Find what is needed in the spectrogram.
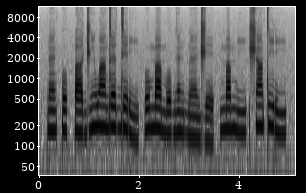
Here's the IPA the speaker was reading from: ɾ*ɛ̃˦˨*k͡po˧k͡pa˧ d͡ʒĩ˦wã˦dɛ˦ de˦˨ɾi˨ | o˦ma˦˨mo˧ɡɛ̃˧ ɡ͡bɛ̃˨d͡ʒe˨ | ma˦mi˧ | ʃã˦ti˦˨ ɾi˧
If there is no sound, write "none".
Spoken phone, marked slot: ɛ̃˧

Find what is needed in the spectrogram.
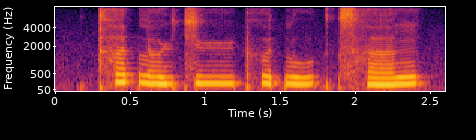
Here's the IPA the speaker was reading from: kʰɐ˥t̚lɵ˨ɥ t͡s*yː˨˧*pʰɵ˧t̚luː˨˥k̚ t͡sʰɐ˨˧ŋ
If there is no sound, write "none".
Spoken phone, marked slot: yː˨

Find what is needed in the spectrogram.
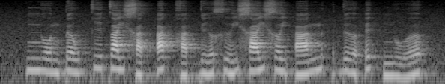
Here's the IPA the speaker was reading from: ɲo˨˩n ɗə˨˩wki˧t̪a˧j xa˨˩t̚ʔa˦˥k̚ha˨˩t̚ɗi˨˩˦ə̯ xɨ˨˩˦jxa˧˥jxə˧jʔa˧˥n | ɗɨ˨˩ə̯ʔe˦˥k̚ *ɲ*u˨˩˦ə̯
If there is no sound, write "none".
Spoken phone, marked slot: ɲ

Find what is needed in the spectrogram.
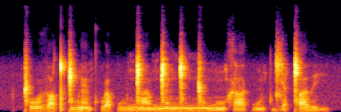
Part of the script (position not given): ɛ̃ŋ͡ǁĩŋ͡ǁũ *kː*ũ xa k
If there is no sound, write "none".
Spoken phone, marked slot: ŋ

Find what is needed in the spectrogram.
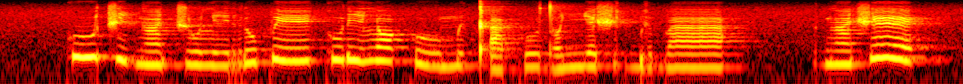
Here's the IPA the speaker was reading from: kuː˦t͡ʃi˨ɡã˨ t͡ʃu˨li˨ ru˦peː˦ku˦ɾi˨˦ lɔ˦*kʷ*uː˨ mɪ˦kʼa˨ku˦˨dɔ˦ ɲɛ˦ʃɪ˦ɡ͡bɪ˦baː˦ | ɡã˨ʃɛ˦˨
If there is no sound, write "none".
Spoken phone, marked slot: k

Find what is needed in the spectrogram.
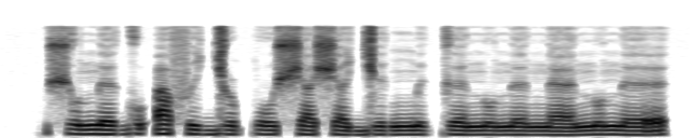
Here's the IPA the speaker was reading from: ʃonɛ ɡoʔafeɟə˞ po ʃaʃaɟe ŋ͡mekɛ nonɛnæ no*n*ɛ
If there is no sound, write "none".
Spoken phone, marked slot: n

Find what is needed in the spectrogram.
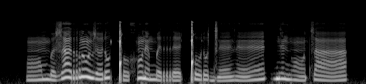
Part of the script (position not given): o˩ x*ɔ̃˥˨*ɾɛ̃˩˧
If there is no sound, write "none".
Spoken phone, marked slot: ɔ̃˥˨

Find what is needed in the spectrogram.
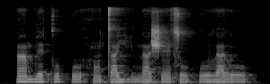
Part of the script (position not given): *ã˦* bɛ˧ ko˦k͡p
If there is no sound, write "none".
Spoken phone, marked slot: ã˦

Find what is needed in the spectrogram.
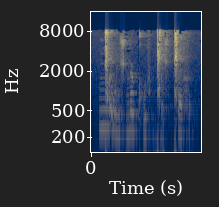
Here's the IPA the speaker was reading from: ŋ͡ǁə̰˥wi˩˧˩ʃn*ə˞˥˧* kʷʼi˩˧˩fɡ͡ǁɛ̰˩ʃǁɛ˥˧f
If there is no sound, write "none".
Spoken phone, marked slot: ə˞˥˧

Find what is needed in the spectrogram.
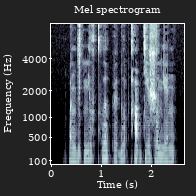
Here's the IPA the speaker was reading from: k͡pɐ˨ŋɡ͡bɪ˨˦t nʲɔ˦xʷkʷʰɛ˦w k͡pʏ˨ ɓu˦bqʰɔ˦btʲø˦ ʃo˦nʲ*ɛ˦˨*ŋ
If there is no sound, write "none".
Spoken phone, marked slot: ɛ˦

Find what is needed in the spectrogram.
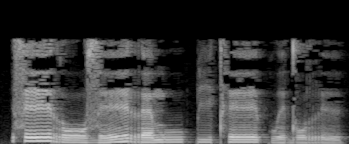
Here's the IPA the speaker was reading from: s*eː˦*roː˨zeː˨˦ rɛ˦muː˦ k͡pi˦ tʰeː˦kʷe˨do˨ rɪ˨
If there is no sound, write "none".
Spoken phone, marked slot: eː˦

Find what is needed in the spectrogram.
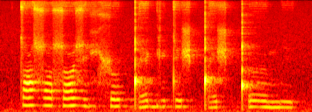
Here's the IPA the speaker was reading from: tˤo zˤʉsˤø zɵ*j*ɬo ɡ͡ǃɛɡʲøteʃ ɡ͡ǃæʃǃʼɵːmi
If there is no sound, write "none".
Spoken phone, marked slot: ç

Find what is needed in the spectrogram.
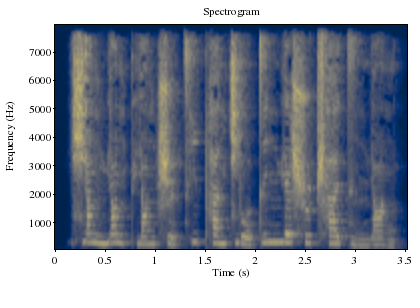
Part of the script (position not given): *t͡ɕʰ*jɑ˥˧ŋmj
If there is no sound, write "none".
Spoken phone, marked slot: ɕ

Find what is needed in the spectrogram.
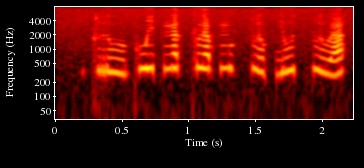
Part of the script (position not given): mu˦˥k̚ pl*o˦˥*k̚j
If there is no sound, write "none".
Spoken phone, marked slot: o˨˩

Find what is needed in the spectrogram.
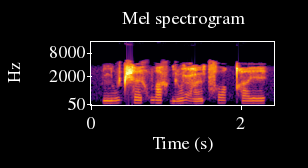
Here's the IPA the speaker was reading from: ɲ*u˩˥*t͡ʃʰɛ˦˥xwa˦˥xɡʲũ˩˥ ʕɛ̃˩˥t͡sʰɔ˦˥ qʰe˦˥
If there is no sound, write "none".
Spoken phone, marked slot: u˩˥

